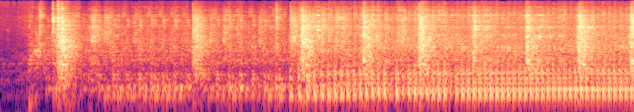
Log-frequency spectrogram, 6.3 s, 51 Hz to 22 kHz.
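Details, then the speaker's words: DIY C8 Corvette widebody Power Wheels kart with real small engine, first drive; engine revving with a sharp clack about once a second over the drone; chain jumping the sprocket because the master link was installed backwards. "maybe that little bit office getting that I think it is I think it's trying to jump yeah okay I see it"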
